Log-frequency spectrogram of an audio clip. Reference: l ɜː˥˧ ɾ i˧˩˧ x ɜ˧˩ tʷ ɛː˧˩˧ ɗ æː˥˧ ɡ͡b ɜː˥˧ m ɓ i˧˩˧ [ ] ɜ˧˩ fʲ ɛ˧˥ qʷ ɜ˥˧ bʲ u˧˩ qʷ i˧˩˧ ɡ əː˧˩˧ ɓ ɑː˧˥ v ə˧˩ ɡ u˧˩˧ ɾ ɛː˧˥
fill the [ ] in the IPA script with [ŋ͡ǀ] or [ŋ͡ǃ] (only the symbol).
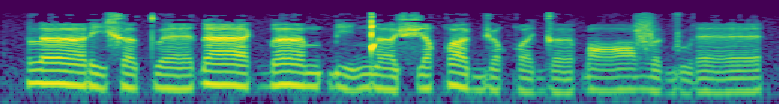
ŋ͡ǃ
